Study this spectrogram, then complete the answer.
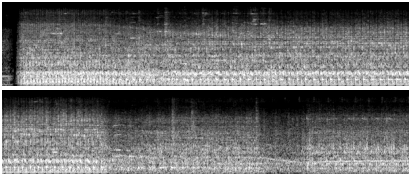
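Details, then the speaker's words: Dump truck diesel backing up, heavy lugging with an uneven, stumbling exhaust beat; a steady dead miss from one cylinder, with cylinders lacking proper compression and intense black smoke. "And you could hear the dead miss in the engine. Two things with that. One, you could hear it, and two, the amount of smoke, black smoke coming out of there was pretty intense."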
